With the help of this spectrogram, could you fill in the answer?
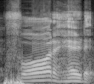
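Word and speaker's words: forehead: क्या पढ़ेंगे इसे पढ़ेंगे फॉर हेड इसे पढ़ेंगे फरड ऐसे इसे फोरहेड पढ़ेंगे और फॉरेड मतलब क्या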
